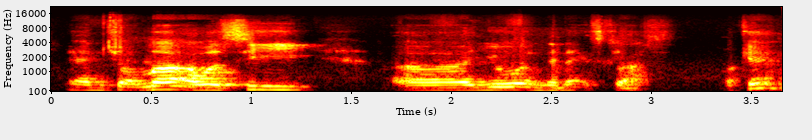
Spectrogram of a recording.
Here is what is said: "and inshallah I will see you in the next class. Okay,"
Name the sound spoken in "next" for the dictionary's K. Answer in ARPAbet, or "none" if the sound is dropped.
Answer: K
